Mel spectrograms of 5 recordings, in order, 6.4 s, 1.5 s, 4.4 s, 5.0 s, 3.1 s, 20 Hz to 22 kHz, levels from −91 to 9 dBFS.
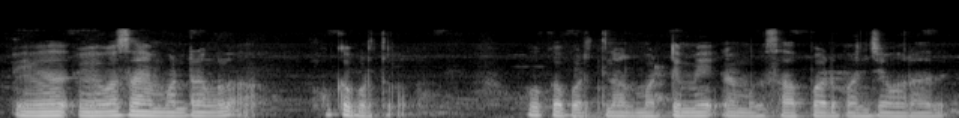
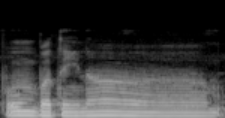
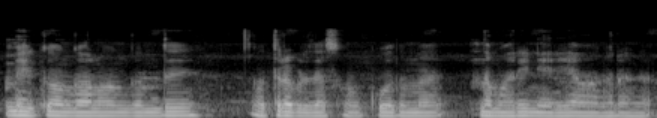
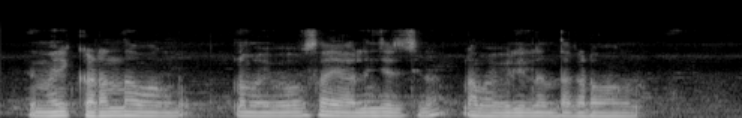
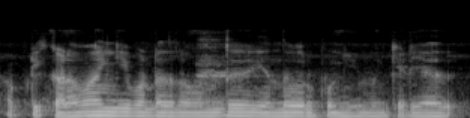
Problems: continuous background conversations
